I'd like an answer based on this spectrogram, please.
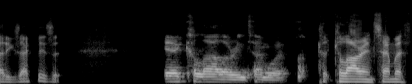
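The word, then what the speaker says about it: Calala: Yeah, Kalala in Tamworth.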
